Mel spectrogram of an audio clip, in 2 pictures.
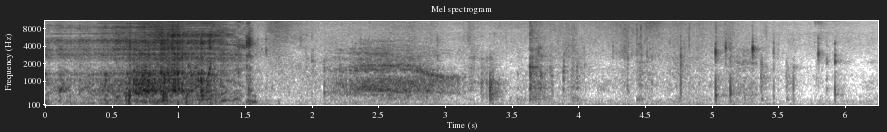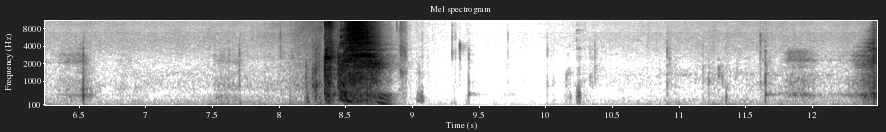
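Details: Male after inhaling chikni sneezing powder, trying to hold sneezes back: muffled breathy bursts, then one loud, sharp sneeze breaking through, quiet gap after; stifled sneezes.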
